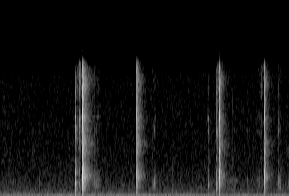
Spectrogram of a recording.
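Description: Paper being trimmed for a handmade card project, heard as four crisp, separate cutting snaps spaced about a second apart over a faint steady low hum. No one speaks.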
